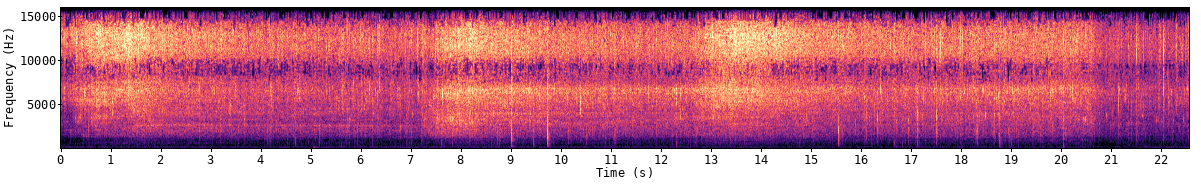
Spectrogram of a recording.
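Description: Salmon steaks sizzle in hot olive oil in a cast iron skillet, giving a loud, steady frying hiss that swells twice. Scattered clicks and pops run through it, and no voices are heard.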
